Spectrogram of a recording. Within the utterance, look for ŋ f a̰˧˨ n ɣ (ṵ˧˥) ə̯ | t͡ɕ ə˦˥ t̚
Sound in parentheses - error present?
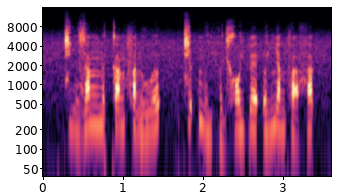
yes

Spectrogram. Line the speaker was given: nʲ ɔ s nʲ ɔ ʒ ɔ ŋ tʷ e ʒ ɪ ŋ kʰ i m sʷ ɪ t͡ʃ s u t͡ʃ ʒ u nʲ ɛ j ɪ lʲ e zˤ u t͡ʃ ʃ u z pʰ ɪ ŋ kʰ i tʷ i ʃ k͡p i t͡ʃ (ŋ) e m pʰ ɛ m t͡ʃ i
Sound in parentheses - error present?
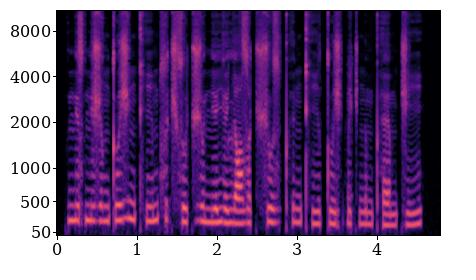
no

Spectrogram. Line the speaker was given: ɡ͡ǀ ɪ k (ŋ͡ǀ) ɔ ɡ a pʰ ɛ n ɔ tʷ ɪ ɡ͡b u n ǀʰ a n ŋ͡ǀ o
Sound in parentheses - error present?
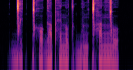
yes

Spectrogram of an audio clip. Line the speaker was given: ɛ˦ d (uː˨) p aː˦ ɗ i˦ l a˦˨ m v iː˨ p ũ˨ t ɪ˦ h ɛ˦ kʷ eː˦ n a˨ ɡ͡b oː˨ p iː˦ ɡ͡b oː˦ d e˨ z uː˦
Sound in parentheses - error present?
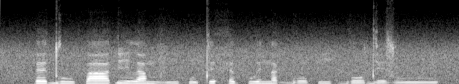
no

